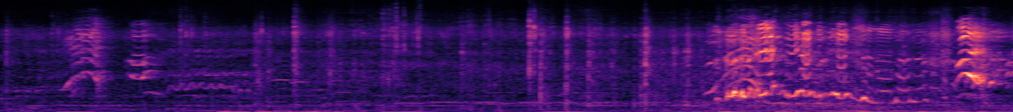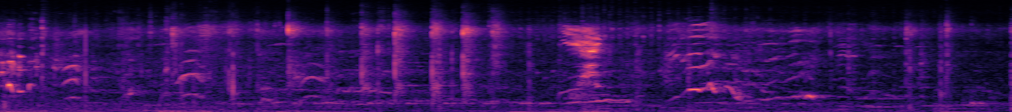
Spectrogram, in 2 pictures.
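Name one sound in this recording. Inline skate wheels roll and rumble on rough concrete.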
